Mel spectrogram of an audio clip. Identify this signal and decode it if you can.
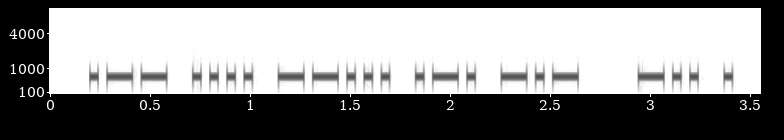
Morse code, heard as a keyed tone, about 27 wpm, 700 Hz. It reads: WH7RK DE
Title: USA Callsign DE Callsign - 5 Characters - 28wpm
